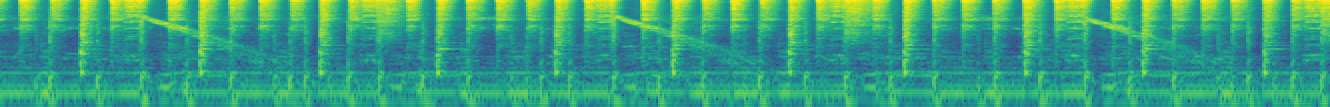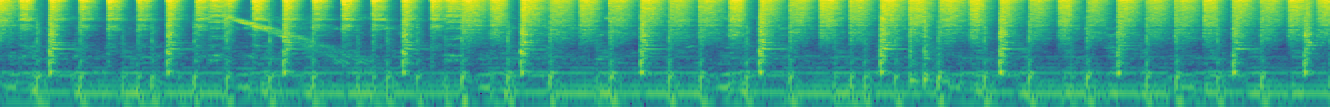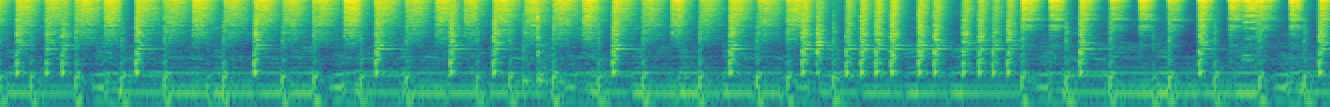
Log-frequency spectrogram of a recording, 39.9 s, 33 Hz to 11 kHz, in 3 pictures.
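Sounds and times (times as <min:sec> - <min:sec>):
drum kit improvisation: 0:00.0 - 0:39.9
low sampled drone: 0:00.0 - 0:39.9
falling sampled swoops: 0:01.1 - 0:04.9, 0:05.6 - 0:08.9, 0:15.0 - 0:20.0.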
